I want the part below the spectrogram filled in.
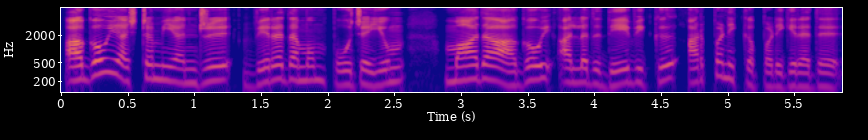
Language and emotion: Tamil, neutral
